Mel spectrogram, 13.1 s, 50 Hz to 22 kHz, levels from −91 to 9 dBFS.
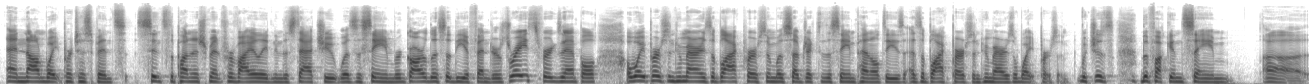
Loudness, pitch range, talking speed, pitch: -22 LUFS, 175-195 Hz, 225 wpm, 180 Hz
